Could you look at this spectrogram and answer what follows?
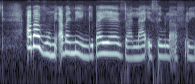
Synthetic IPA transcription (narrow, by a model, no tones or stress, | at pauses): aɓavumiʔaɓaneŋiɓajɛzalaʔɛsewula̰ːfriːka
